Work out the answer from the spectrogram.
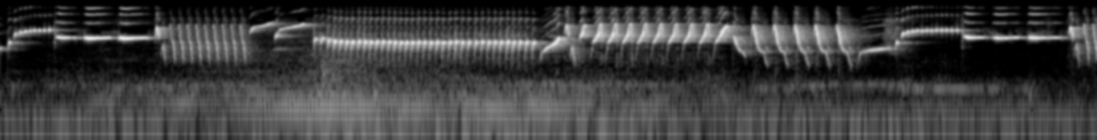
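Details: Spanish Timbrado canary song used for training: a loud, continuous run of rapid metallic trills and rattling tours, steady buzzy rolls alternating with sweeping whistled notes and fast clicking pulses, no other sounds.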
